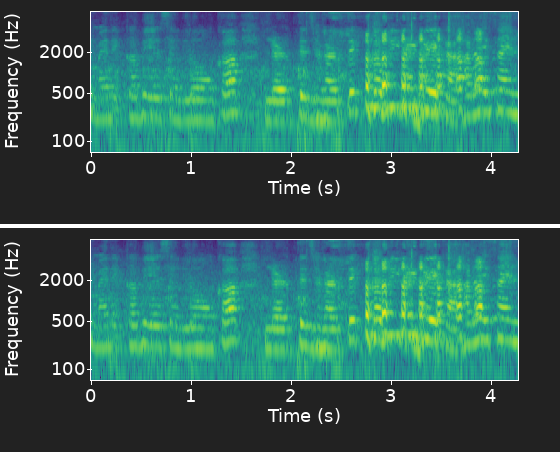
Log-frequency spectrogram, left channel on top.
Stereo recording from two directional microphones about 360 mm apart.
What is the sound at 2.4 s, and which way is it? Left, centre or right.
Speech, centre.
